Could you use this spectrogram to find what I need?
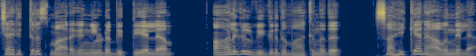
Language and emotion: Malayalam, sad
